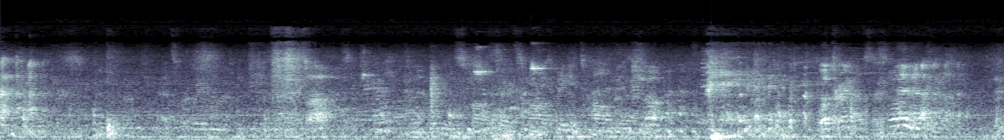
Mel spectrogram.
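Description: A drum kit is struck.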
